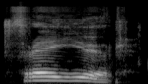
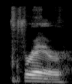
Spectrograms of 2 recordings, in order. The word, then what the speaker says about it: Freyr: it's important to understand an Old Norse the why is a kind of a is it sound it connects things so it's technically two syllables and it's freyr is frere or Frey's name uh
